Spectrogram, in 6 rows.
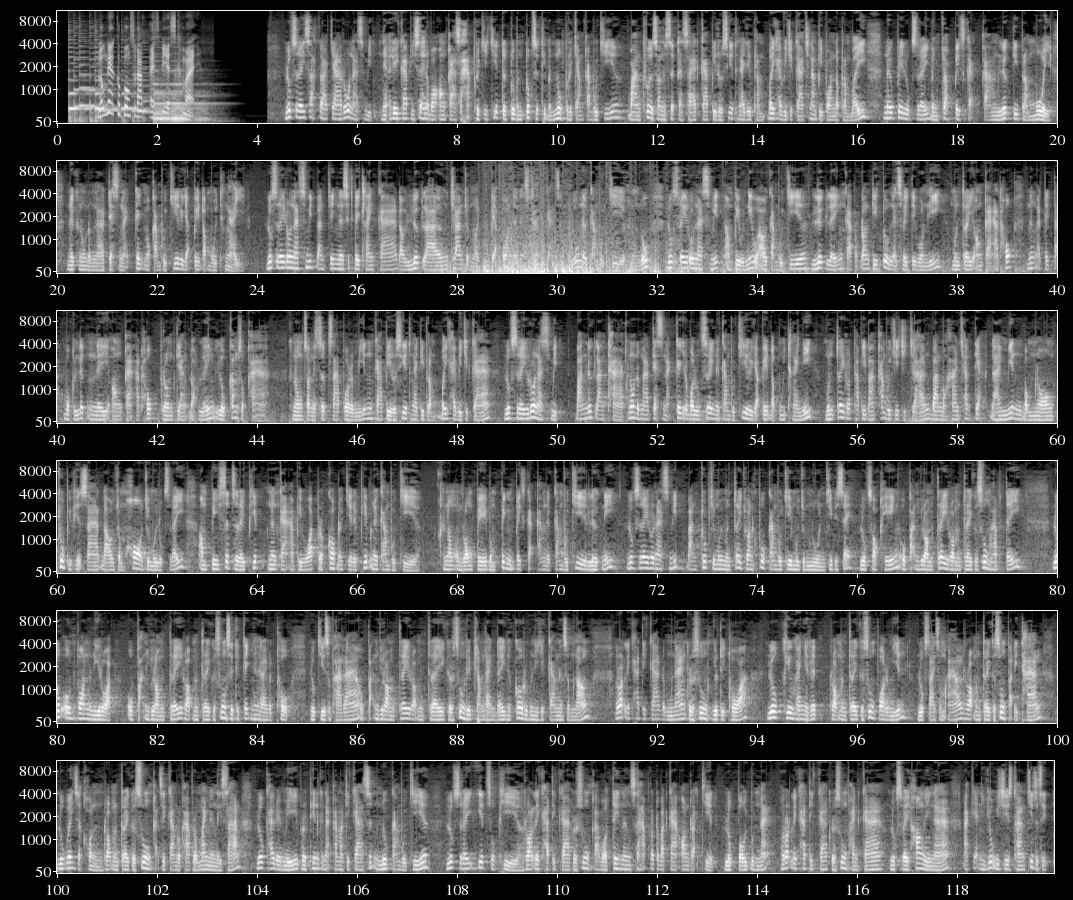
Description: លោកស្រី សាស្ត្រាចារ្យ រ៉ូណា ស្មីត អ្នករាយការណ៍ពិសេសរបស់អង្គការសហប្រជាជាតិ ទទួលបន្ទុកសិទ្ធិមនុស្ស ប្រចាំកម្ពុជា បានធ្វើសន្និសីទកាសែត កាលពីរសៀលថ្ងៃទី០៨ ខែវិច្ឆិកា ឆ្នាំ២០១៨ នៅពេលលោកស្រី បញ្ចប់បេសកកម្ម ក្នុងដំណើរទស្សនកិច្ចមកកម្ពុជា រយៈពេល ១១ថ្ងៃ។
